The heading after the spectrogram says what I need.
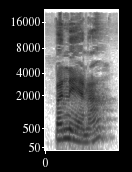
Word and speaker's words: banana: if you think about banana right the first syllable ba is a schwa and says uh the nan is regularly pronounced and the na is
